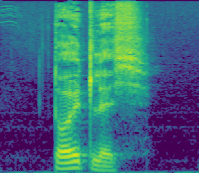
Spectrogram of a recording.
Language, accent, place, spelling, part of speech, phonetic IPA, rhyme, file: German, Germany, Berlin, deutlich, adjective, [ˈdɔɪ̯tlɪç], -ɔɪ̯tlɪç, De-deutlich.ogg
- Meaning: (adjective) 1. articulate, clear 2. distinct 3. considerable; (adverb) distinctly, clearly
